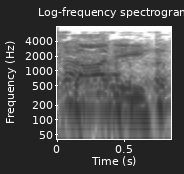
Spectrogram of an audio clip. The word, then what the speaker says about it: Sade: The Sade. You pronounce the E. Yeah. It's the Sade.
